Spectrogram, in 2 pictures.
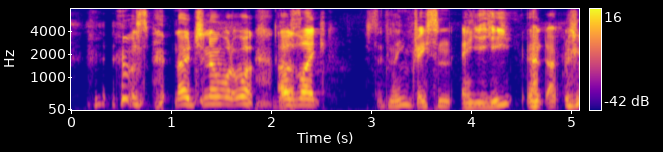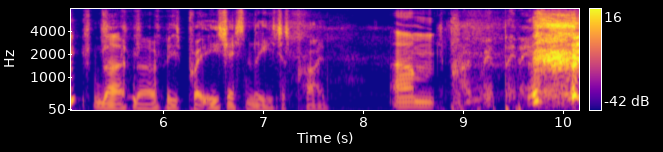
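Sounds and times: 
speech: 0.2s - 10.1s
person coughing: 9.7s - 10.1s.

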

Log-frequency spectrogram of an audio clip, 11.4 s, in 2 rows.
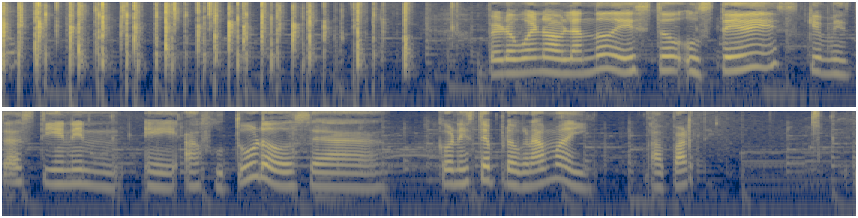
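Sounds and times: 
small group clapping by hand: 0.0s - 3.1s
speech: 3.2s - 10.4s.

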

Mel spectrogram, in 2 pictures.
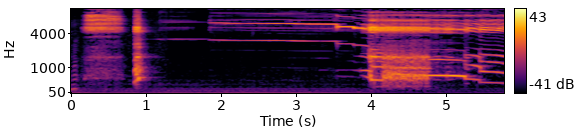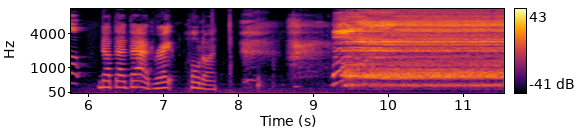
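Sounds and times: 
speech: 0.1s - 0.3s, 6.2s - 7.8s
27-inch rubber chicken toy screaming: 3.5s - 6.0s, 9.3s - 11.5s.

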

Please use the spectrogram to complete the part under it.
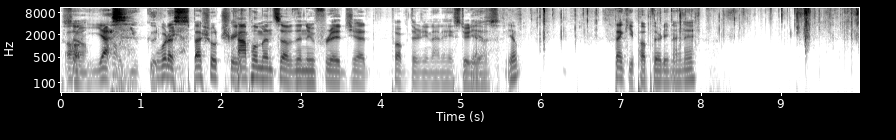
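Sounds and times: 
speech: 0.0s - 5.9s, 6.9s - 8.1s
papery wrapper torn off small liqueur bottles: 5.6s - 9.9s.

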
